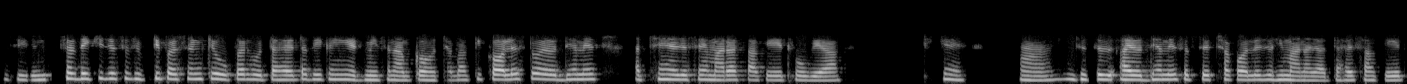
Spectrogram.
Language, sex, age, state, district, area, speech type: Hindi, female, 30-45, Uttar Pradesh, Ayodhya, rural, conversation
